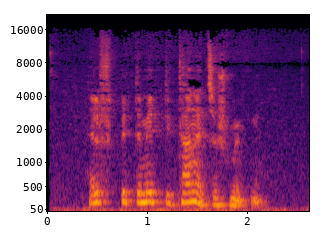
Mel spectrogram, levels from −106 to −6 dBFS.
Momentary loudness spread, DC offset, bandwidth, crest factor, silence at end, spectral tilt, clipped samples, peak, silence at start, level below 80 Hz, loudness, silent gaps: 9 LU; under 0.1%; 16 kHz; 16 dB; 0.3 s; -5 dB/octave; under 0.1%; -16 dBFS; 0.2 s; -54 dBFS; -33 LUFS; none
